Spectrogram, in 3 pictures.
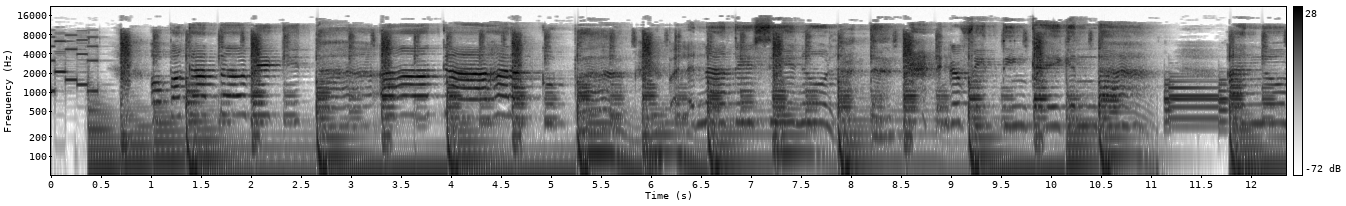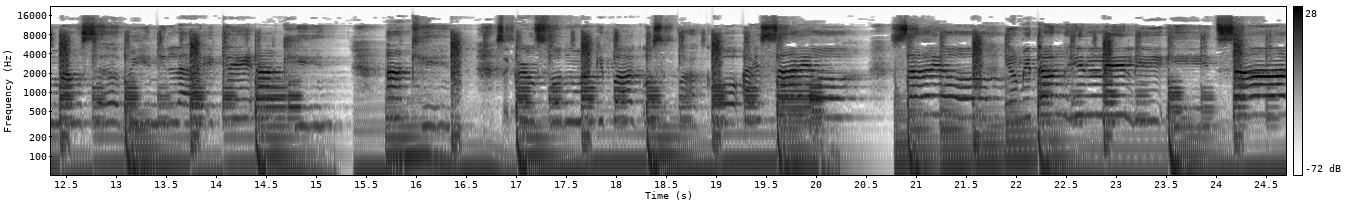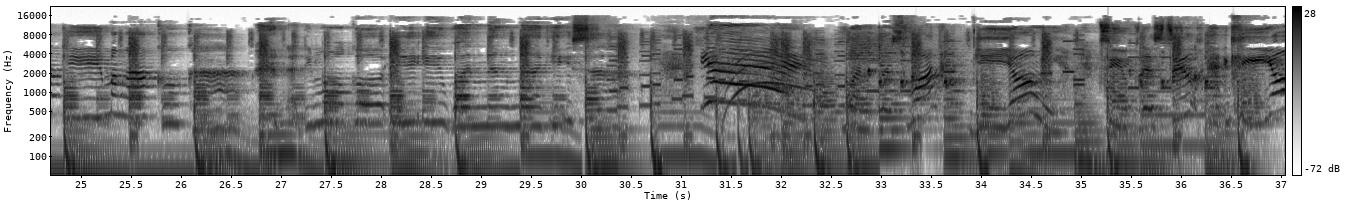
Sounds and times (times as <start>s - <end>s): Music: 0.0s - 37.0s.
